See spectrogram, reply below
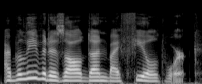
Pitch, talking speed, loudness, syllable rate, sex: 185 Hz, 265 wpm, -16 LUFS, 5.7 syllables/s, female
